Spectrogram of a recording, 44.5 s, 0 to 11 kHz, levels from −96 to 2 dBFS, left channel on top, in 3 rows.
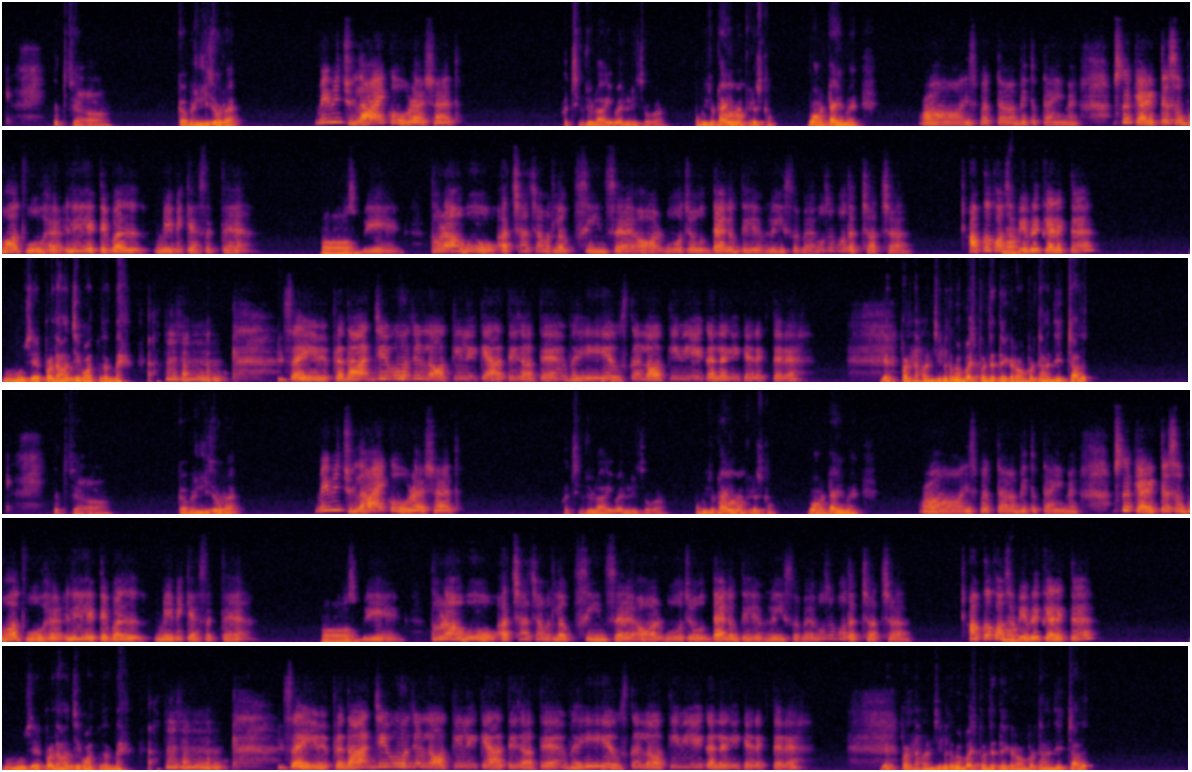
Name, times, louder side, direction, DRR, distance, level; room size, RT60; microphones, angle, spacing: voice 1, 0.6-1.3 2.2-3.0 7.0-8.3 8.7-9.7 10.1-10.9 18.8-19.4 27.4-27.6 29.7-31.6 33.1-33.5 40.7-43.3, left 2 dB, 40° left, 0.4 m, -29 dB
voice 2, 3.9-5.6 8.9-9.4 11.5-18.0 19.1-19.8 20.2-26.2 26.9-28.5 31.7-39.7 40.3-40.7, equal, 5° left, 0.9 m, -31 dB
3.0 x 2.4 x 3.1 m
head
